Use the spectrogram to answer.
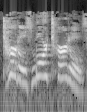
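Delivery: loud, high braying call; bellowing. A narrator's reading. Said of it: "he bellowed and brayed".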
